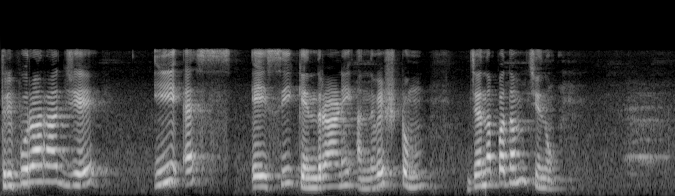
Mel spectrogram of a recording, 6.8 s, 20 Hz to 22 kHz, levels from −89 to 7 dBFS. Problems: none marked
